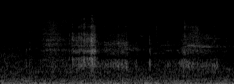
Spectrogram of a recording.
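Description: Quiet room noise with a few faint, soft clicks.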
